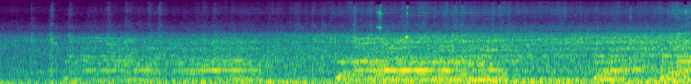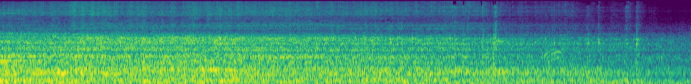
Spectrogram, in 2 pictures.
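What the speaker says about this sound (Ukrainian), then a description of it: "Товарняки один за одним шпарять." Freight trains rumble past one after another in Sacramento, a steady loud rolling roar with clattering wagons and sustained horn tones rising over it, close by and continuous throughout.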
